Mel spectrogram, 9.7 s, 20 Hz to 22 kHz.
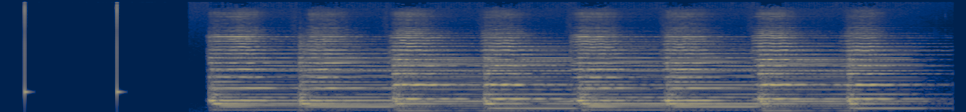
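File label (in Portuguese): Ginástica para o dedo 1 Corda LÁ Ternária, Violino; Violino para os Pequeninos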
